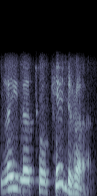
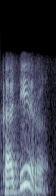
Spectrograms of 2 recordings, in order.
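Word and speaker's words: Laylatul Qadr: So it's pronounced Laylatul Qadra, not Qadira.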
